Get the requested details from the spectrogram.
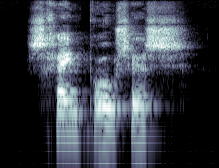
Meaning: show trial
- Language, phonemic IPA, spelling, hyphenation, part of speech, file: Dutch, /ˈsxɛi̯n.proːˌsɛs/, schijnproces, schijn‧pro‧ces, noun, Nl-schijnproces.ogg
